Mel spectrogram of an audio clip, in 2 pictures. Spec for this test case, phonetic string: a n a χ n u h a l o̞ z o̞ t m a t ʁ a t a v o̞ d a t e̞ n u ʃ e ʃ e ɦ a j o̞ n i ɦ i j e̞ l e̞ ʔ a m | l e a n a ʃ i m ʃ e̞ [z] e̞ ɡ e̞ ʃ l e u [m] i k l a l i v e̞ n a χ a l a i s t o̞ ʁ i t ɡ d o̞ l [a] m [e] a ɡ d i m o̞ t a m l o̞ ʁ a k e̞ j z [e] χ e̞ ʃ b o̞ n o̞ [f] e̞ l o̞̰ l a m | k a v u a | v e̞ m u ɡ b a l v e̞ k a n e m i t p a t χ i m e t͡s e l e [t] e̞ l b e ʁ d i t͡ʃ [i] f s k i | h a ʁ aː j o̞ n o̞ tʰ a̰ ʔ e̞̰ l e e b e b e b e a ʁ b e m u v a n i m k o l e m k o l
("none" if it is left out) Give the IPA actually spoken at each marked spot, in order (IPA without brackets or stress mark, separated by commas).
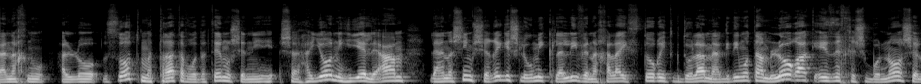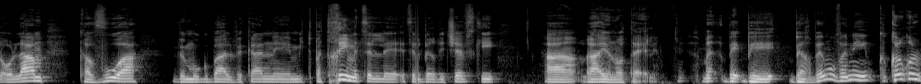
ʁ, m, a, e, e, ʃ, t͡s, e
